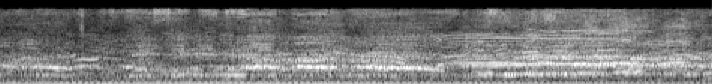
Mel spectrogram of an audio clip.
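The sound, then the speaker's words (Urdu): A large, agitated crowd shouts and roars continuously during clashes with police at gatherings marking the first anniversary of a devastating earthquake. Many overlapping voices yell at once in a dense, loud wall of sound with rising and falling cries, and no single voice stands out. “اس دوران مشتعل ہجوم کی پولیس کے ساتھ جھڑپیں بھی ہوئیں.”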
